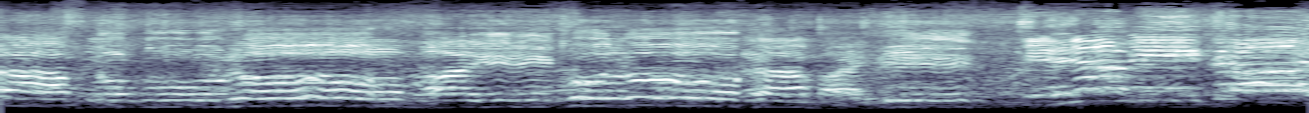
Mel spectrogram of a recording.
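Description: A group of voices singing a traditional Greek folk dance song, long held notes that waver as the melody moves.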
